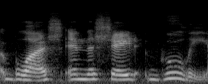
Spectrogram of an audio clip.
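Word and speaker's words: Goulue: and in the shade ghouly I think that's how you pronounce it g o u l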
